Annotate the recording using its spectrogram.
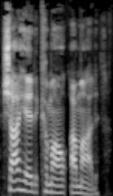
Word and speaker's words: Shahid Kamal Ahmad: I'm going to say his name and try to say it in a way that he's given me permission to mispronounce it. It's Shahid Kamal Ahmad. Hi. – How awesome. That was wonderful. – Okay, good. Good. Good. I tried. It's not quite right, but it's as close as my American mouth is probably going to get there.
